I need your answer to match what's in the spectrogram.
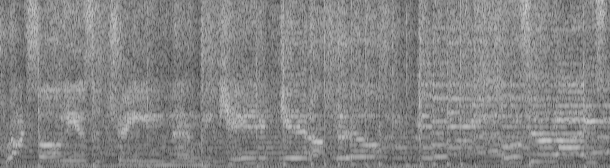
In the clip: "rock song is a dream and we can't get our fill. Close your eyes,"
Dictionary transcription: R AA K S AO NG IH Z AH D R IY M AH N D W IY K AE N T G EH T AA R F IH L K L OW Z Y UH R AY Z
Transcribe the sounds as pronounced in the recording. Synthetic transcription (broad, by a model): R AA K S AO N IH Z AH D R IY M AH N W IY K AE N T G EH T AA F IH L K OW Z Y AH R AY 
